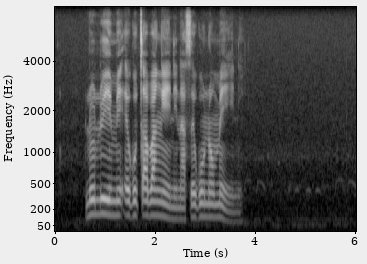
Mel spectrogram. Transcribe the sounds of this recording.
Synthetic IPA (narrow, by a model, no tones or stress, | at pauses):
lulwimiʔek̬uǀaɓaŋeninasek̬unɔmeːni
